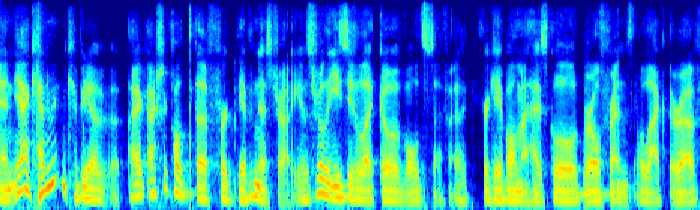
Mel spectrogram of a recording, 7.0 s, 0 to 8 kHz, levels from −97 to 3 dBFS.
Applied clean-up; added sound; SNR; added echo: neural mask model DeepFilterNet 3.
